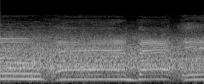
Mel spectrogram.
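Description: A TV commentator's drawn-out excited call of a touchdown, the voice held on long level notes in several stretched syllables, over a cheering stadium crowd.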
